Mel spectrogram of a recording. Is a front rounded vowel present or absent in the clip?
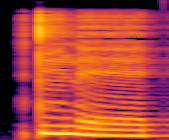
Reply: absent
